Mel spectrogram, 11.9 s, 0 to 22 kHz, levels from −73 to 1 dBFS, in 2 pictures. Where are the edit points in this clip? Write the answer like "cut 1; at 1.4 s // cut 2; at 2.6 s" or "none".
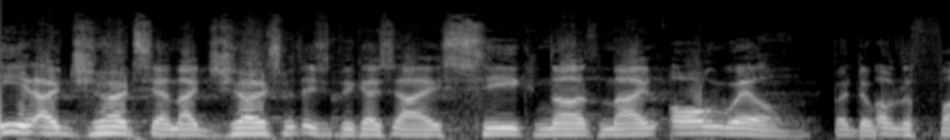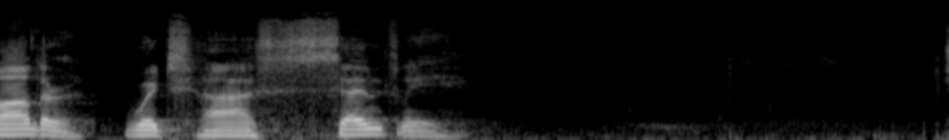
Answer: cut 1; at 2.1 s // cut 2; at 5.1 s // cut 3; at 5.5 s // cut 4; at 6.5 s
